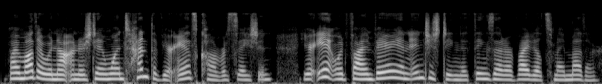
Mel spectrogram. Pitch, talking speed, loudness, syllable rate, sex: 240 Hz, 250 wpm, -18 LUFS, 7.2 syllables/s, female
